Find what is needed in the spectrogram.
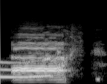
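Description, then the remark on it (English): A dog sleeping right behind the speaker in British Columbia lets out a drawn-out, droning groan lasting about half a second, followed a moment later by a short, softer grunt. “Well, I have three dogs who are, I can't imagine life without my dogs. They're great friends. One of them is sleeping right behind me at the moment.”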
